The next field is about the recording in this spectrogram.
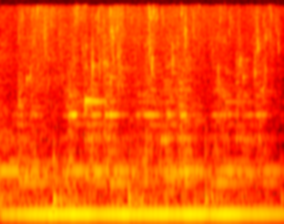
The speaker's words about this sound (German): Das Wasser fängt jetzt durch die Vibration, die wo ich erzeuge, an zu sprühen. Wenn ich jetzt hin und her ziehe, entsteht quasi eine Differenz bei den Wellen und die bringt dann wiederum das Wasser hier zum Sprühen.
